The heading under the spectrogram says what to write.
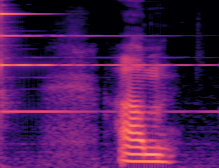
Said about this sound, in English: I don't think you can do the bell before it's funny. What do you mean I can't do the bell before it's funny? Why is it... You got to start doing it so that it's funny when you do it. The bell is like the laugh track.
